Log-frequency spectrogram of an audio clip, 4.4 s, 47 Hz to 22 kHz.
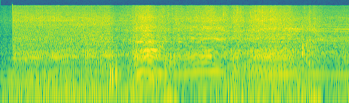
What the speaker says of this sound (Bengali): সুমনদাও আজকে ফার্স্ট টাইম R15 নিয়ে হুইলি ট্রাই করছে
